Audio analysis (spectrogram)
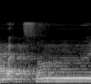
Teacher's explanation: بأسن میں حمزہ ساکن جھٹکے سے ادا ہوگا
